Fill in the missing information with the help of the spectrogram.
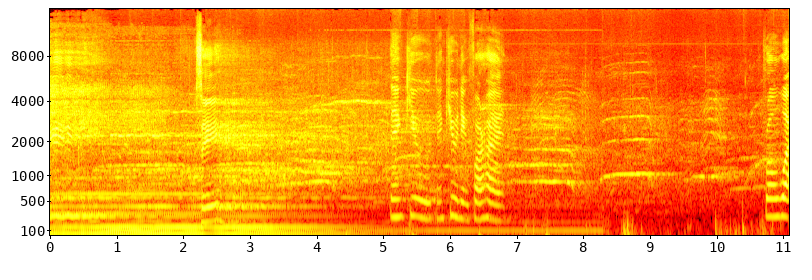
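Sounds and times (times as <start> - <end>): man singing with vibrato: 0.0 - 3.9
backing track with heavy bass: 0.0 - 8.8.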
